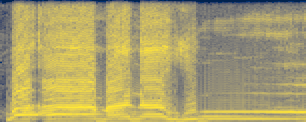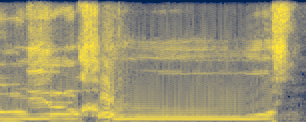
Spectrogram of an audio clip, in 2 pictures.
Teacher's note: idgham mimi kalau ada mim mati bertemu mim bacanya tadi diapain? Dighunnahkan mesti ditahan.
